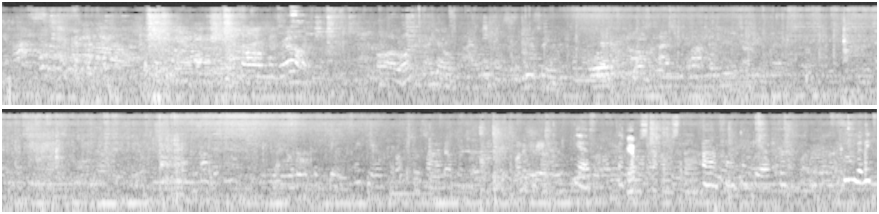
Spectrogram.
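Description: Several people talk at once nearby, in a room full of chatter.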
